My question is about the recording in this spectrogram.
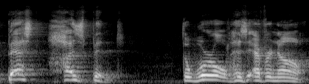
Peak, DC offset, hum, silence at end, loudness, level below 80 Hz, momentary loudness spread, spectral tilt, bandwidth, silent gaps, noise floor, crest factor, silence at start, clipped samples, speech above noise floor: -2 dBFS; under 0.1%; none; 0 s; -16 LUFS; -60 dBFS; 11 LU; -3.5 dB/octave; 13.5 kHz; none; -55 dBFS; 16 dB; 0.1 s; under 0.1%; 39 dB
